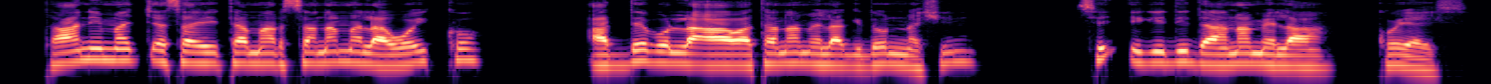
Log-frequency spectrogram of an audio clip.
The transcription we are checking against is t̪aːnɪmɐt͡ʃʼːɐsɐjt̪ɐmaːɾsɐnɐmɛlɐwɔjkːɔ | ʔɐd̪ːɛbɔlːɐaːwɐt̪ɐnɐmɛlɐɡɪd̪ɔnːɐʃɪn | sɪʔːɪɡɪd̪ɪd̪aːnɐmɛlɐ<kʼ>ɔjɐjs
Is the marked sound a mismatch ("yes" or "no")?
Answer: yes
